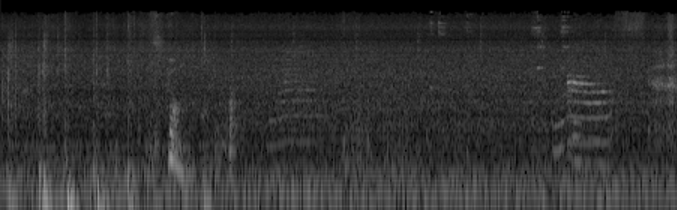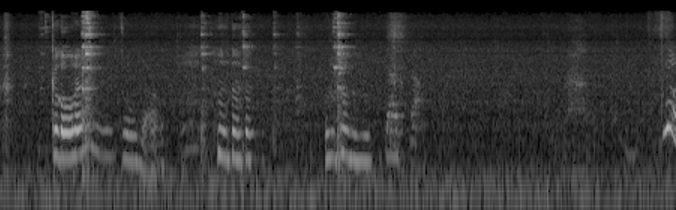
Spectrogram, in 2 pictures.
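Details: Norwegian Forest Cat meowing cutely while hugging, indoors: a series of short, rising-then-falling meows, some quick and chirpy, repeated through the stretch, with soft human voice and handling noises underneath.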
